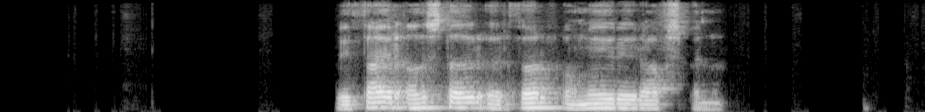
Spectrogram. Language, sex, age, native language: Icelandic, male, 50-59, Icelandic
